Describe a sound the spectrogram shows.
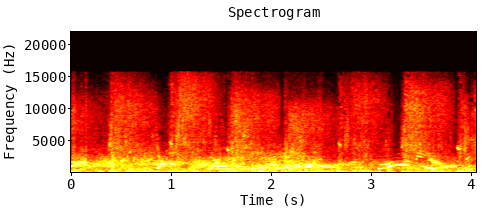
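A fire bursts with a roaring whoosh.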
